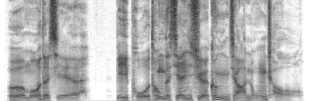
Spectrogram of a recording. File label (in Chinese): Hero demon hunter pissed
